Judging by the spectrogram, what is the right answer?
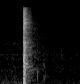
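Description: A single sharp shot from a break barrel air gun snaps out loud and close, with a brief tail fading quickly into quiet.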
